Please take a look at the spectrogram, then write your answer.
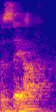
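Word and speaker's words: פִּסֵּחַ: Now this Hebrew word is pronounced paseach, and this one means that he was only lame in his feet.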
